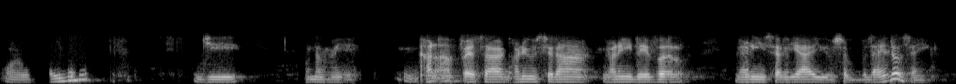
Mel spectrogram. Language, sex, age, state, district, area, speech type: Sindhi, male, 60+, Uttar Pradesh, Lucknow, urban, conversation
